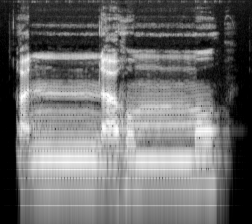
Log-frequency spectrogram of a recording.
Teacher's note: اب یہاں پہ یہ میم ساکن تھا، اس کے اوپر کوئی حرکت نہیں تھی، زیر زبر نہیں تھا، اور اس کے بعد یہ میم متحرک آ گئی، اس کے اوپر پیش ہے۔ تو میم ساکن کے بعد میم متحرک آنے کی وجہ سے اس میم کو اس میم میں ضم کر دیا گیا۔ اب یہاں پہ ایک ہی میم پڑھا جائے گا، اور اس میم کے اوپر جو تشدید آ گئی وہ اس میم کو ظاہر کرنے کے لیے۔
